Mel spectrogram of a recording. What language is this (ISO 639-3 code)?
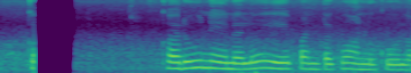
tel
